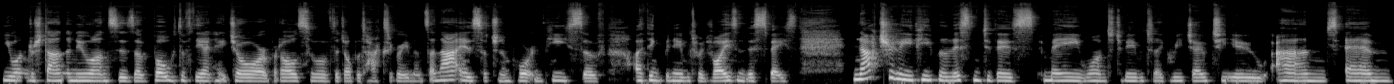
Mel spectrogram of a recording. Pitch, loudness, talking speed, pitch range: 170 Hz, -19 LUFS, 220 wpm, 160-180 Hz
